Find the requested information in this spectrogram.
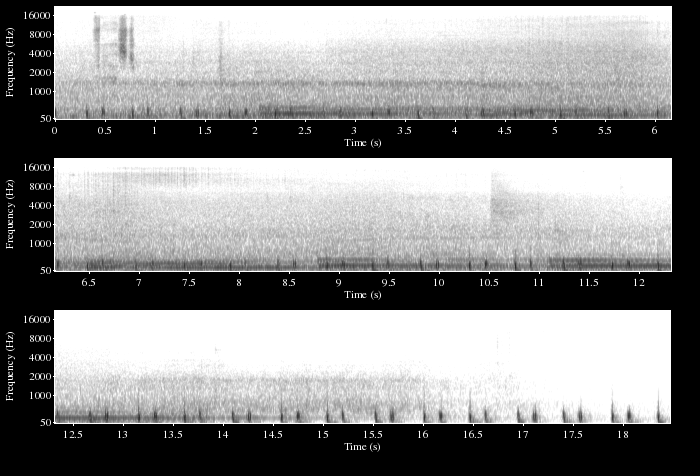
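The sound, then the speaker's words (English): A racing heartbeat: steady, deep low thumps pulse throughout, with sustained low musical tones and hum layered over the middle before the thumps continue alone at the end. “All she knew was her heart was beating faster and faster and faster.”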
